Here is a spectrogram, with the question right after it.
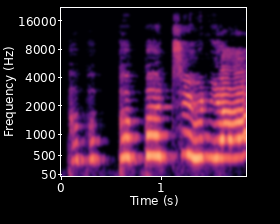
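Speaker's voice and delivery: slow, high, stuttering panic; stammering gasp. Acted. Husband stammering his wife's name in horror, high and slow. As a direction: choke out the name in shock. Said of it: "he gasped".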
